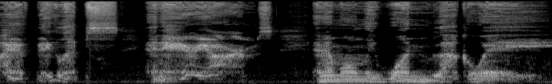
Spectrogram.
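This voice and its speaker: Fairly slow, raspy delivery in a put-on character voice. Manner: creepy.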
